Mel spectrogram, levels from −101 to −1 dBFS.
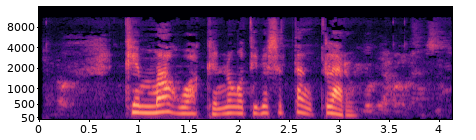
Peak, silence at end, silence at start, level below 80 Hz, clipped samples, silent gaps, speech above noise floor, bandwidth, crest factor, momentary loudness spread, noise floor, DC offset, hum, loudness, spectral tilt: -8 dBFS; 0.15 s; 0.2 s; -72 dBFS; under 0.1%; none; 21 dB; 11.5 kHz; 20 dB; 22 LU; -47 dBFS; under 0.1%; none; -26 LUFS; -4.5 dB/octave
